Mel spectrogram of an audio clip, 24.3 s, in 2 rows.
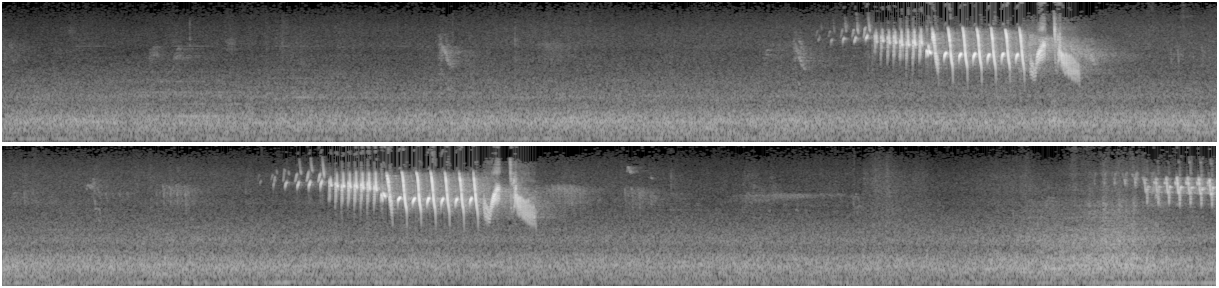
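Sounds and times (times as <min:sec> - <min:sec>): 
common chaffinch song: 0:07.6 - 0:18.8, 0:23.2 - 0:24.2.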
